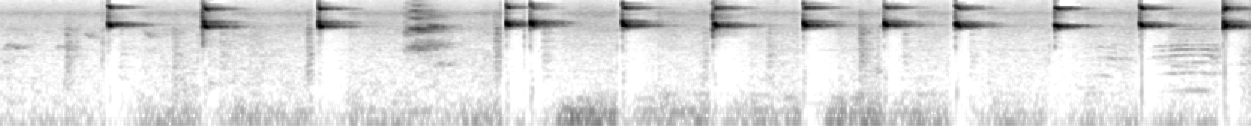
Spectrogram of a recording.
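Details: Lovebird in ngetik style without ngekek, a lure to get other lovebirds singing: evenly spaced, piercing high ticks about every half second over a faint low background murmur.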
